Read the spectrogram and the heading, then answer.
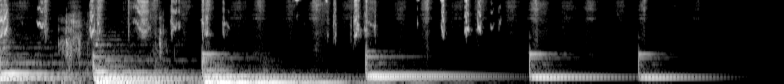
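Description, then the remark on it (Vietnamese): A run of about five cartoonish mouse squeaks, each a sharp, ringing chirp that fades quickly, coming at an uneven pace with no talking. “Hình như là sắp có chuột đi qua đây”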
